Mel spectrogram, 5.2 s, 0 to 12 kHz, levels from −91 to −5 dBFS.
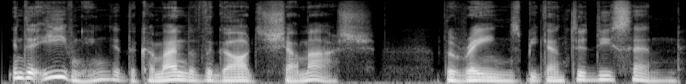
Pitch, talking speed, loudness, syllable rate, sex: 105 Hz, 175 wpm, -20 LUFS, 4.7 syllables/s, male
